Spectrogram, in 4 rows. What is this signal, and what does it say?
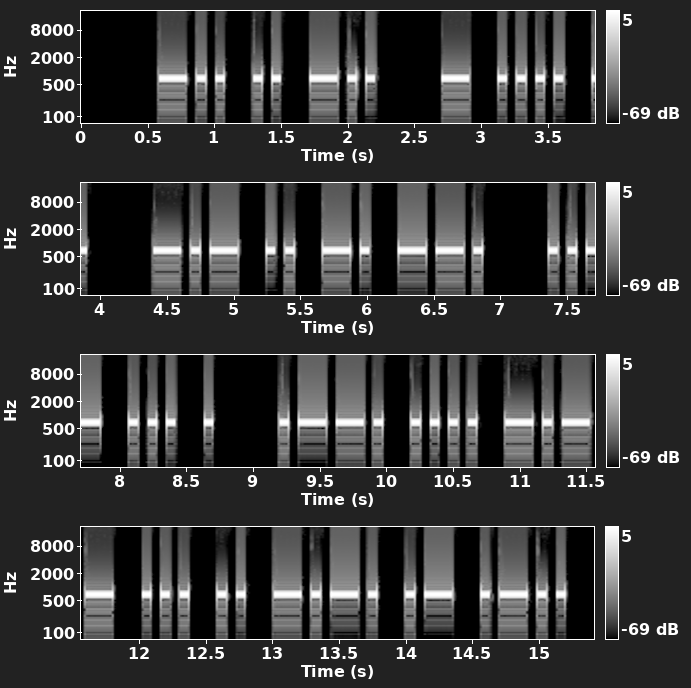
Morse code, heard as a keyed tone, about 17 wpm, 700 Hz. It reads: DID THE KING USE PHYSICAL
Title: Sentences from Top 1000 Words - Review Part 4 - 17wpm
